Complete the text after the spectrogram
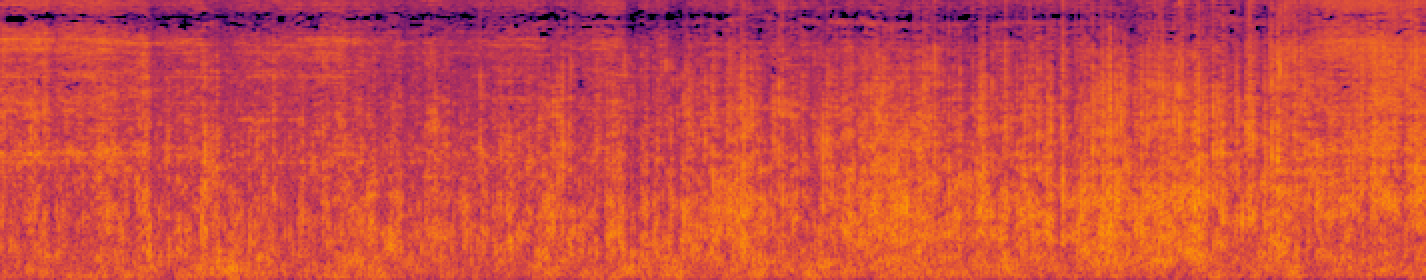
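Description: A motorcycle engine runs.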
